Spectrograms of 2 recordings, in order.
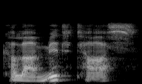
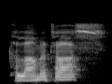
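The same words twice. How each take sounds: First: "calamitas" slowed, with a held double t, ca-la-MIT-tas; "calamitas" as if spelt with two t's, weight on MIT. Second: "calamitas" with a quick short mi and one t; "calamitas" stressed on LA, short third syllable; short penult. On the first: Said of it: "If it were two T's here". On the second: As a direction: say "calamitas" as ca-LA-mi-tas, mi kept light. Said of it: "this is short". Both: Shown as a demonstration.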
